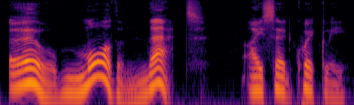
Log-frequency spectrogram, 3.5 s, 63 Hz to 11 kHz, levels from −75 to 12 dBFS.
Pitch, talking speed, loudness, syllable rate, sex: 125 Hz, 120 wpm, -17 LUFS, 2.7 syllables/s, male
